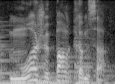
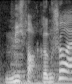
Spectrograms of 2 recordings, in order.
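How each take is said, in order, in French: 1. Elle est dite avec la prononciation du français standard. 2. Elle est dite avec la prononciation du ch'ti. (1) "ça veut dire" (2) "Si je vous dis"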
